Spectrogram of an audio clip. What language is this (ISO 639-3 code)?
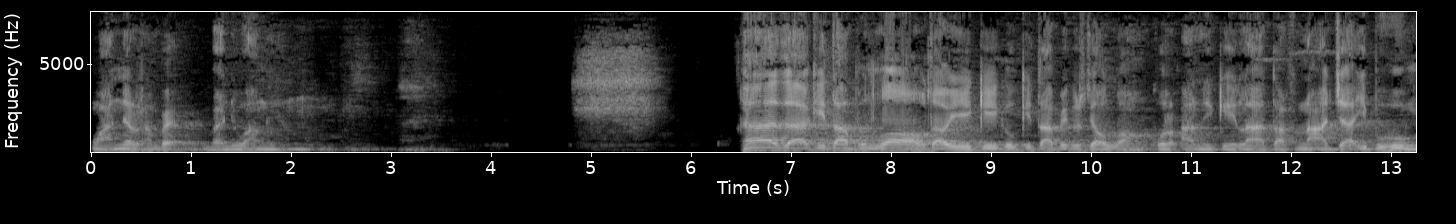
ind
